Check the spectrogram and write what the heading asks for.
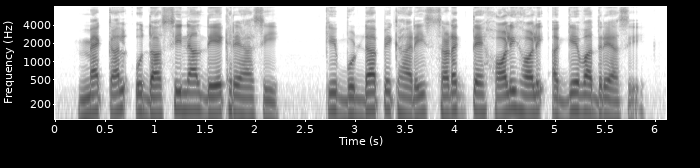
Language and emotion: Punjabi, sad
